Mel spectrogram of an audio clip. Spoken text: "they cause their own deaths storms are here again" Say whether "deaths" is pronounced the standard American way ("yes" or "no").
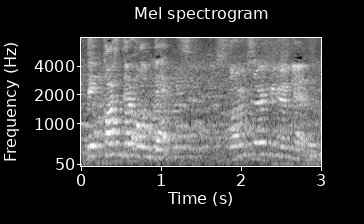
no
